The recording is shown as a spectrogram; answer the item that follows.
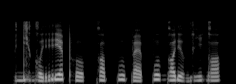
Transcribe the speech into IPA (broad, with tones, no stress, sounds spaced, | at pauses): dʲ o˧ ɡ o˨ rʲ æ˦ pʰ o˨ kː ɒ˧ pː u˦˨ p æ˨ pː o˦ ɡ ɒ˦ ɾʲ o˨ ɡʱ i˦ ɡ ɒ˦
